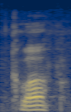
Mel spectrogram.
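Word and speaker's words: Clough: town of claw cuz this is U I'm pronouncing that right c l o u g h cloth yeah cloth Road huh matter of fact if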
